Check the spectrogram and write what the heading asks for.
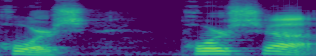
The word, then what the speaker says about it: Porsche: to germans saying specifically this is how you pronounce this name and it's porsche it's not it's two syllables it's not one it's not porsche porsha i feel like there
